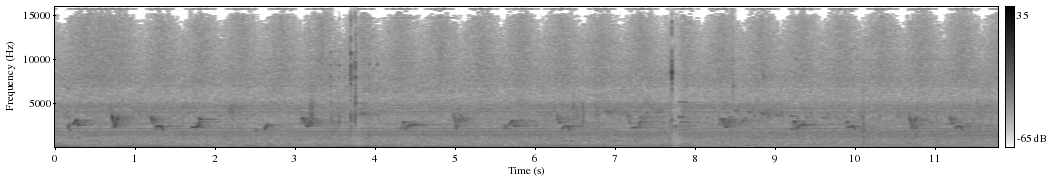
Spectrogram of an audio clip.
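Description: A small bird chirping over and over, short sharp chirps at about two to three a second, over a steady low hum.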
